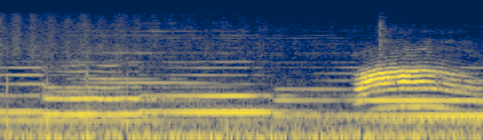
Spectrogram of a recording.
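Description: A cat meows in Zelda: Echoes of Wisdom, one clear rising-falling meow near the end over steady game music, with no talking.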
